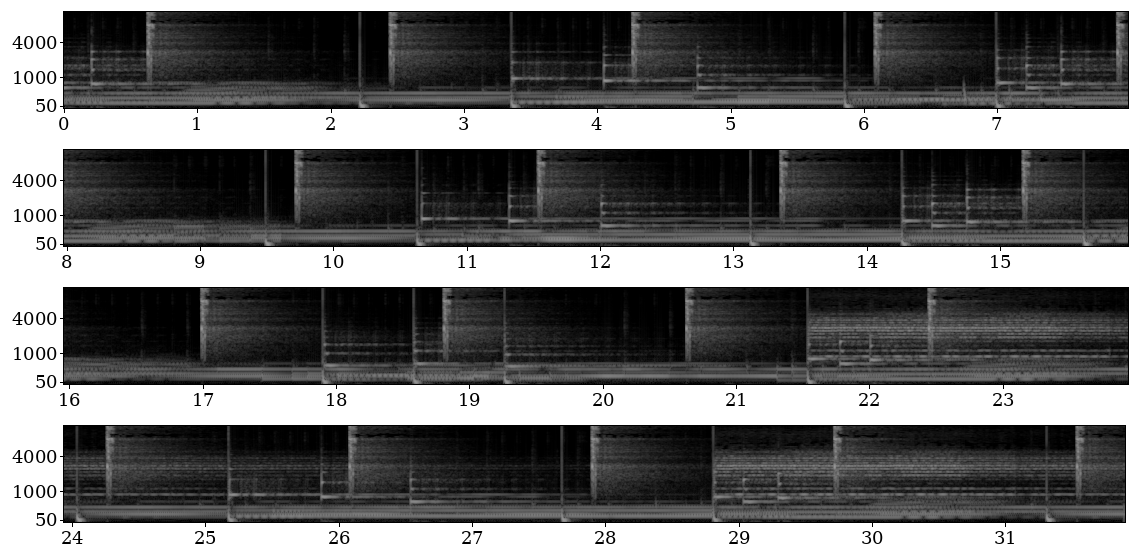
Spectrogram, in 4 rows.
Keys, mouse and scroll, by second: 0.2 Tab, 0.7 a, 1.0 middle click, 1.5 Tab, 2.5 a, 2.6 middle click, 3.2 a, 6.0-8.4 middle drag, 10.6-14.4 middle drag, 14.8-17.4 middle drag, 17.6-20.0 middle drag, 18.4-20.0 drag, 20.0 m, 24.2-26.0 drag, 26.0 middle click, 26.8 Tab.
